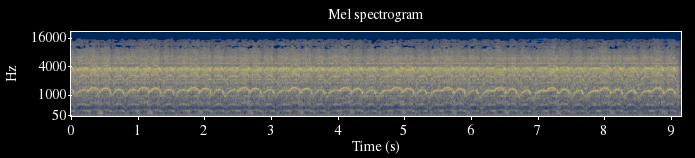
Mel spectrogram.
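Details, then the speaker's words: Isuzu P'up four-cylinder turbo diesel mini truck, sitting 28 years, now fueled; steady cranking with even compression pulses about two or three a second, turns freely but never catches; brake clean tried earlier didn't help. Crank, no start. "I know the brake clean didn't really do anything the other day but it might help it might help matters it sounds like it's trying to do something"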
